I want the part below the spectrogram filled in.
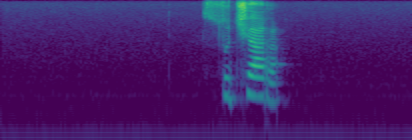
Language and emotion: Russian, angry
